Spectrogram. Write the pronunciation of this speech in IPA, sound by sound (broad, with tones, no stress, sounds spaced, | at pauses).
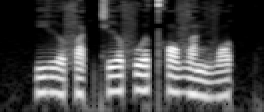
j i˨˩˨ ə̯ f a˨˩ k̚ c i˧ ə̯ f u˧˥ ə̯ t̪ʰ ɔ˧ v a˨˩ ŋ v ɔ˨˩ t̚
